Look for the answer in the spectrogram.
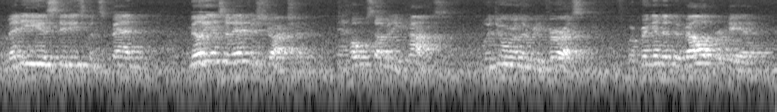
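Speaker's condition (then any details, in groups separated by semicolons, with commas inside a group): No condition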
